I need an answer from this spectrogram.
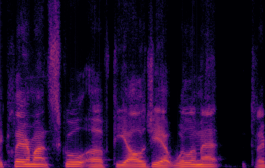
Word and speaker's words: Willamette: willamette uh willamette university well lamit oh i was not going in that direction oh they they have a saying yeah it's blam it damn it so that if that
